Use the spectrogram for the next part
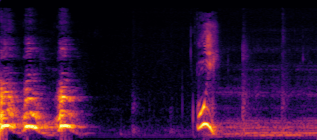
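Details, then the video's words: Otterhound/Spinone mix Max protests indoors after his seat was taken. Three quick, loud barks come in a row, then a pause and one higher rising-falling yelp, followed by a low murmur. "Otter hound/Spinnone Max Having A Tantrum"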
